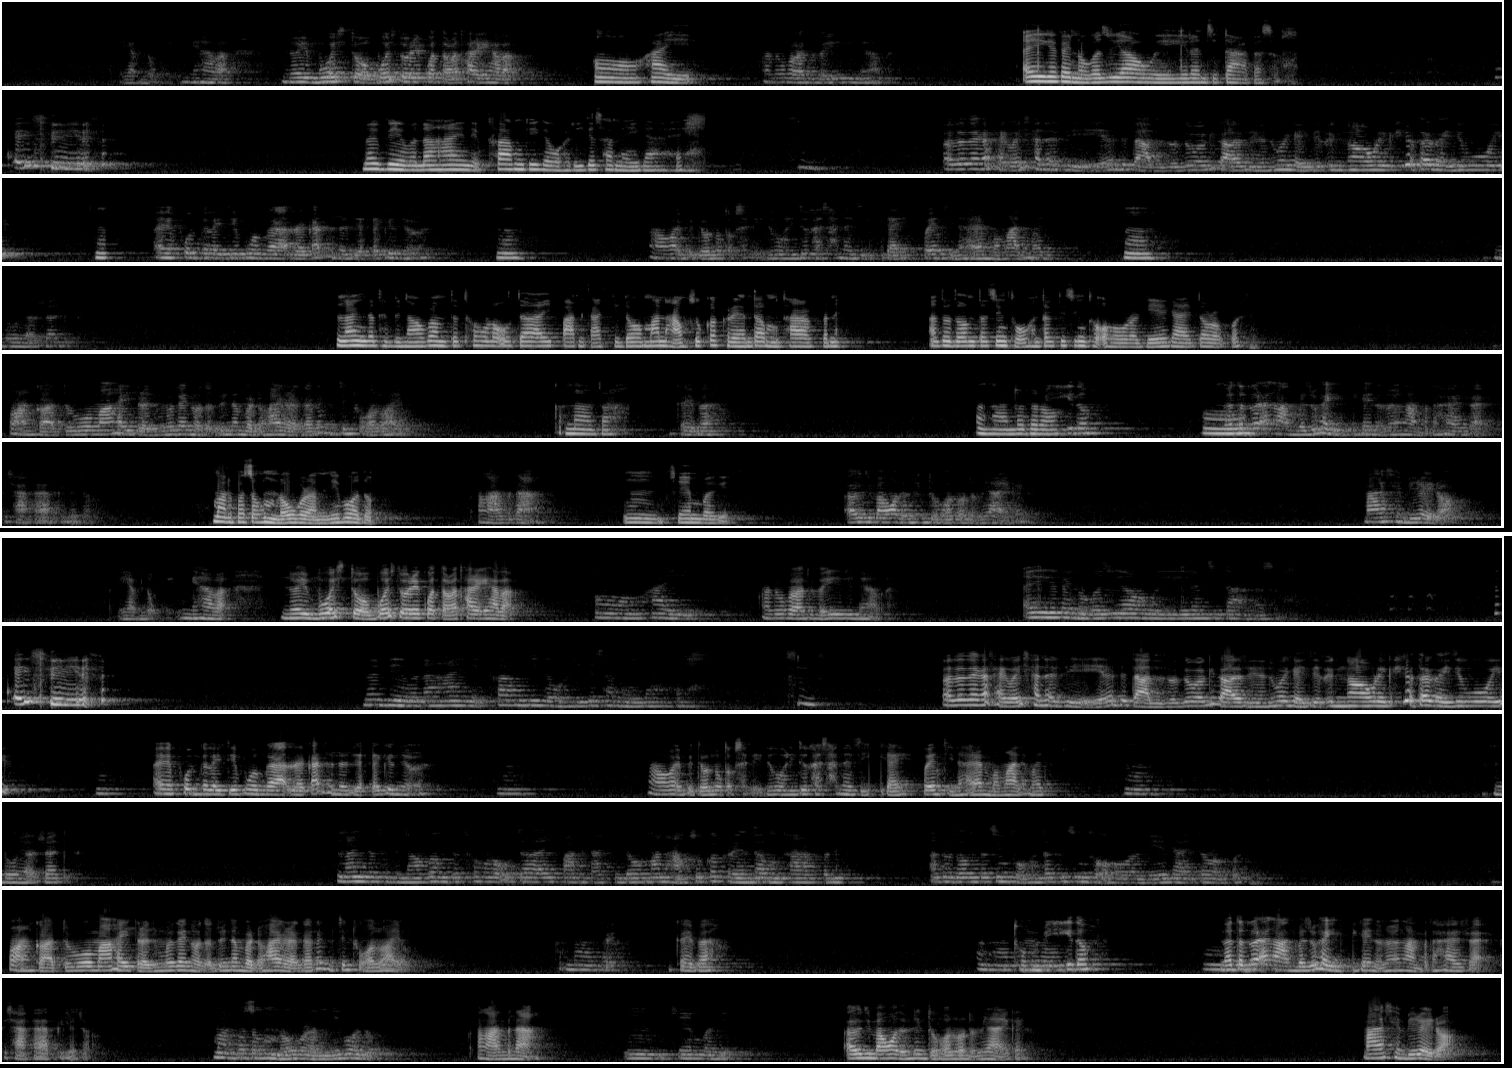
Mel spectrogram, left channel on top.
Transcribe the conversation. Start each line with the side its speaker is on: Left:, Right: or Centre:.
Right: ꯌꯥꯝ ꯅꯣꯛꯅꯤꯡꯉꯦ ꯍꯥꯏꯕ ꯅꯣꯏ ꯚꯣꯏꯁꯇꯣ ꯚꯣꯏꯁꯇꯣ ꯔꯦꯀꯣꯔꯠ ꯇꯧꯔ ꯊꯥꯔꯛꯑꯦ ꯍꯥꯏꯕ
Left: ꯑꯣ ꯍꯥꯏꯌꯦ
Right: ꯑꯗꯨꯒ ꯑꯗꯨꯗ ꯏꯔꯤꯅꯦ ꯍꯥꯏꯕ
Left: ꯑꯩꯒ ꯀꯩꯅꯣꯒꯖꯨ ꯌꯥꯎꯋꯦꯌꯦ ꯔꯟꯖꯤꯇꯥꯒꯖꯨ
Right: ꯑꯩ ꯁꯤꯔꯦ
Left: ꯅꯣꯏ ꯕꯦꯝꯃꯥꯅ ꯍꯥꯏꯅꯦ ꯐ꯭ꯔꯥꯝꯒꯤꯒ ꯋꯥꯔꯤꯒ ꯁꯥꯟꯅꯩꯒ ꯍꯥꯏ
Right: ꯍꯨꯝ
Left: <inaudible>
Right: ꯑꯗꯨꯅꯦ ꯉꯁꯥꯏ ꯋꯥꯔꯤ ꯁꯥꯟꯅꯁꯦꯌꯦ ꯔꯟꯖꯤꯇꯥꯗꯨꯖꯨ ꯑꯗꯨꯒ ꯒꯤꯇꯥꯖꯤꯅꯦ ꯃꯣꯏꯒꯩꯖꯦ ꯂꯣꯏꯅ ꯉꯥꯎꯔꯦ ꯀꯇꯛꯒꯩꯁꯤꯕꯣꯌꯦ
Left: <inaudible>
Right: ꯑꯩꯅ ꯐꯣꯟꯒ ꯂꯩꯇꯦ ꯐꯣꯟꯒ ꯂꯩꯔꯀꯥꯟꯗ ꯁꯥꯟꯅꯖꯦ ꯍꯥꯏꯒꯤꯅꯦꯕ
Left: ꯎꯝ
Right: ꯑꯥꯎꯒ ꯏꯕꯦꯇꯣꯟ ꯅꯣꯛ ꯇꯧꯁꯜꯂꯦ ꯑꯗꯨꯒ ꯋꯥꯔꯤꯗꯣ ꯈꯔ ꯁꯥꯟꯅꯖꯦ ꯒꯥꯏꯌꯦ ꯈꯣꯏ ꯑꯟꯇꯤꯅ ꯍꯥꯏꯔꯝꯕ ꯃꯥꯜꯂꯦ ꯃꯥꯏꯗꯨ
Left: ꯎꯝ
Right: ꯗꯣ ꯌꯥꯖꯨ ꯌꯗ‌ꯦ
Left: ꯅꯪꯒ ꯊ‌ꯣꯏꯕꯤꯅꯥꯎꯒ ꯑꯝꯇ ꯊꯣꯂꯛꯎꯗ ꯑꯩ ꯄꯥꯟ ꯀꯥꯔꯠꯀꯤꯗꯣ ꯃꯥ ꯅꯍꯥꯃꯨꯁꯨ ꯀꯛꯈ꯭ꯔꯦ ꯍꯟꯇꯛ ꯑꯃꯨꯛ ꯊꯥꯔꯛꯄꯅꯦ ꯑꯗꯨꯗꯣ ꯑꯝꯇ ꯆꯤꯡꯊꯣꯛ ꯍꯟꯇꯛꯇꯤ ꯆꯤꯡꯊꯣꯛ ꯍꯧꯔꯒꯦ ꯒꯥꯏ ꯇꯧꯔꯛꯄ <inaudible>
Right: ꯄꯥꯟ ꯀꯥꯔꯠꯇꯨ ꯃꯥ ꯍꯩꯇ꯭ꯔꯖꯨ ꯃꯣꯏ ꯀꯩꯅꯣꯗꯣ ꯑꯗꯨꯏ ꯅꯝꯕꯔꯗꯣ ꯍꯥꯏꯒ꯭ꯔꯒ ꯀꯩꯅꯣ ꯆꯤꯡꯊꯣꯛ ꯍꯜꯂꯣ ꯍꯥꯏꯌꯣ
Left: ꯀꯅꯥꯗ
Right: ꯀꯩ ꯀꯩꯕ
Left: ꯑꯉꯥꯟꯕꯗꯔꯣ
Right: ꯊ‌ꯣꯝꯕꯤ ꯒꯤꯗ‌ꯣ
Left: ꯎꯝ
Right: ꯅꯠꯇꯕ ꯅꯣꯏ ꯑꯉꯥꯟꯕꯖꯨ ꯍꯩꯅꯤ ꯀꯩꯅꯣ ꯅꯣꯏ ꯑꯉꯥꯟꯕꯗ ꯍꯥꯏꯔꯖꯨ ꯌꯥꯏ ꯄꯩꯁꯥ ꯈꯔ ꯄꯤꯔꯖꯨ
Left: ꯃꯥ ꯂꯨꯄꯥ ꯆꯍꯨꯝ ꯂꯧꯒ꯭ꯔꯥ ꯑꯝꯅꯤꯕꯣ ꯑꯗꯣ
Right: ꯑꯉꯥꯟꯕꯅ
Left: ꯎꯝ ꯁꯦꯝꯕꯒꯤ
Right: ꯑꯗꯨꯗꯤ ꯃꯉꯣꯟꯗ ꯑꯗꯨꯝ ꯆꯤꯡꯊꯣꯛꯍꯜꯂꯣ ꯑꯗꯨꯝ ꯌꯥꯏ ꯀꯩꯅꯣ ꯃꯥ ꯅ ꯁꯦꯝꯕꯤꯔꯛꯏꯔꯣ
